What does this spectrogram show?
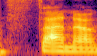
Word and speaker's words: Fenna: And then Fenna Grace. Fenna is an old Frisian name that I found online. It looks the way it's spelled.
